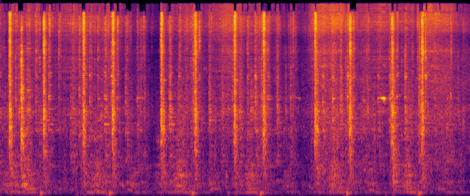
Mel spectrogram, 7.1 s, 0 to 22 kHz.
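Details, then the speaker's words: 1936 Caterpillar 22 hand-crank dozer, no spark found earlier, timing possibly off: slow, evenly spaced mechanical clacks about twice a second, engine turns over but never fires; cranks but will not start. "Nope. Nope. It's just like, nope, I'm not turning on."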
